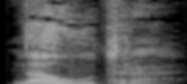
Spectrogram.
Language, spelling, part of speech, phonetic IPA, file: Russian, наутро, adverb, [nɐˈutrə], Ru-наутро.ogg
- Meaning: the next morning, on the morrow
